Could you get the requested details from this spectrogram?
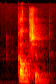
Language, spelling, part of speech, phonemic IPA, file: Dutch, kansen, noun, /ˈkɑnsə(n)/, Nl-kansen.ogg
- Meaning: plural of kans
